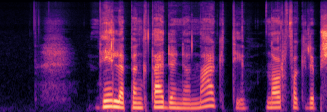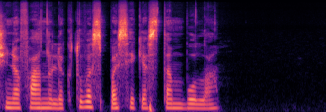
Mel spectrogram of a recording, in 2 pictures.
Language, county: Lithuanian, Alytus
